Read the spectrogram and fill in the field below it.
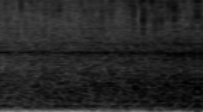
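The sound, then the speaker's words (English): A passenger train with people aboard rolls past, giving a steady, dense rumble and mechanical clatter that fills the whole clip and swells slightly toward the end, with no voices. “I don't know if you can hear that. Train coming. Train.”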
